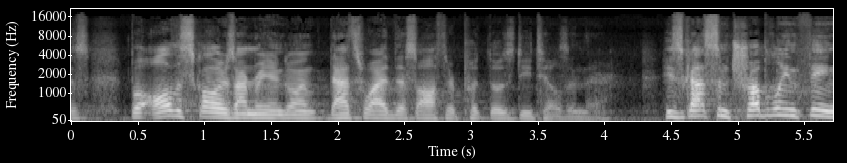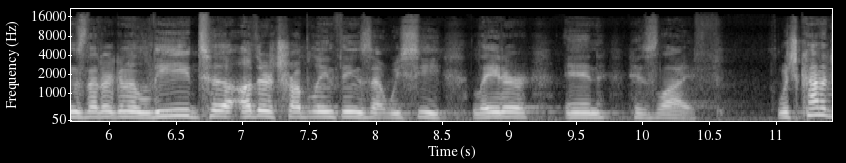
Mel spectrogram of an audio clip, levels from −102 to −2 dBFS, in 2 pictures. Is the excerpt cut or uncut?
cut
